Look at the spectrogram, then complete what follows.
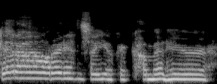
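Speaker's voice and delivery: put-on very high, shrieking, furious old-lady scream. Retelling an old lady running at them as they entered: imitating a screaming old lady. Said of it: "comes running at us and screaming".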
